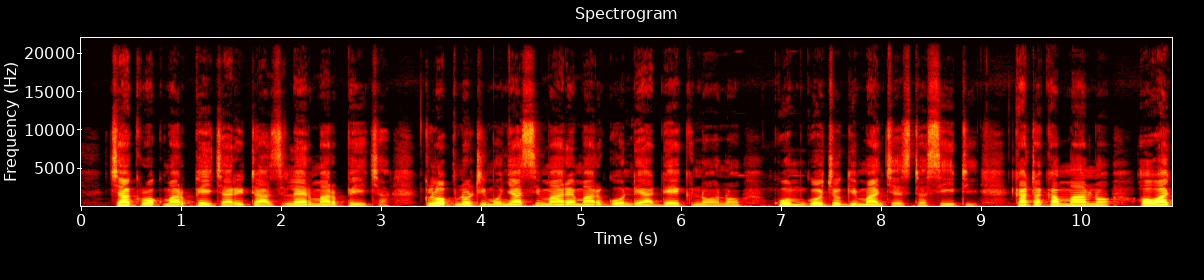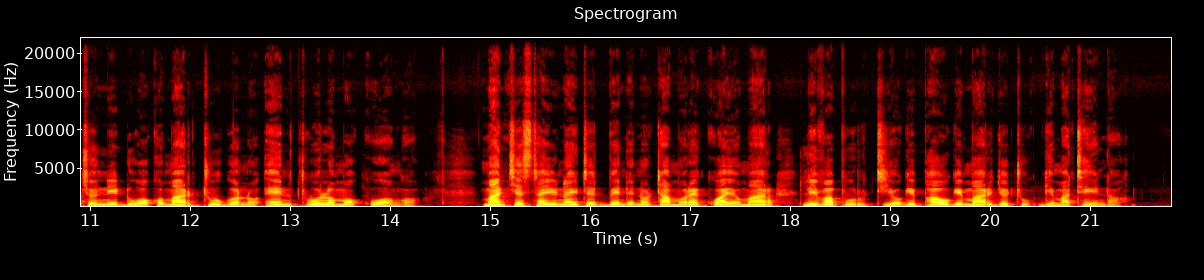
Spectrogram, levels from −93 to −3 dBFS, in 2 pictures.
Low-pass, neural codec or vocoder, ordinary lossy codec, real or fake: none; none; none; real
